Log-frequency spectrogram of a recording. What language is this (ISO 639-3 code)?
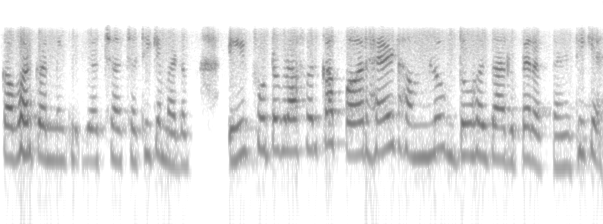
hin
